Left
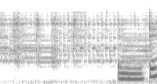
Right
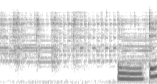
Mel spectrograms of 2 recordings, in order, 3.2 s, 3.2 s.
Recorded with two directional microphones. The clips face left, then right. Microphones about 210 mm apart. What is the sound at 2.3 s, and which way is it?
Music, 40° right (ahead or behind).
